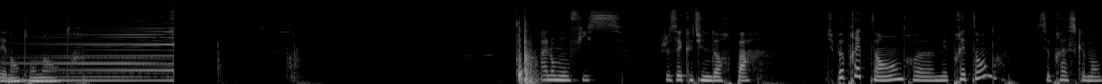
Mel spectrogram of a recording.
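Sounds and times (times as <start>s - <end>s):
speech: 0.0s - 1.0s, 5.4s - 7.7s, 8.3s - 11.0s
brief steady tone: 0.0s - 1.8s
bedroom door creaking open: 2.6s - 3.2s.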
